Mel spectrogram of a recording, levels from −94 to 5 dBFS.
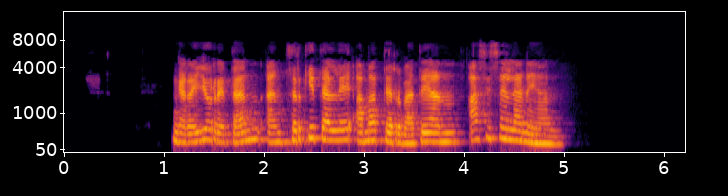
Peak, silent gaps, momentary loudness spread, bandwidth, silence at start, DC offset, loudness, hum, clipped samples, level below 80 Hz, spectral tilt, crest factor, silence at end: -2 dBFS; none; 6 LU; 7.8 kHz; 1.1 s; under 0.1%; -17 LUFS; none; under 0.1%; -62 dBFS; -5.5 dB/octave; 18 dB; 1.2 s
